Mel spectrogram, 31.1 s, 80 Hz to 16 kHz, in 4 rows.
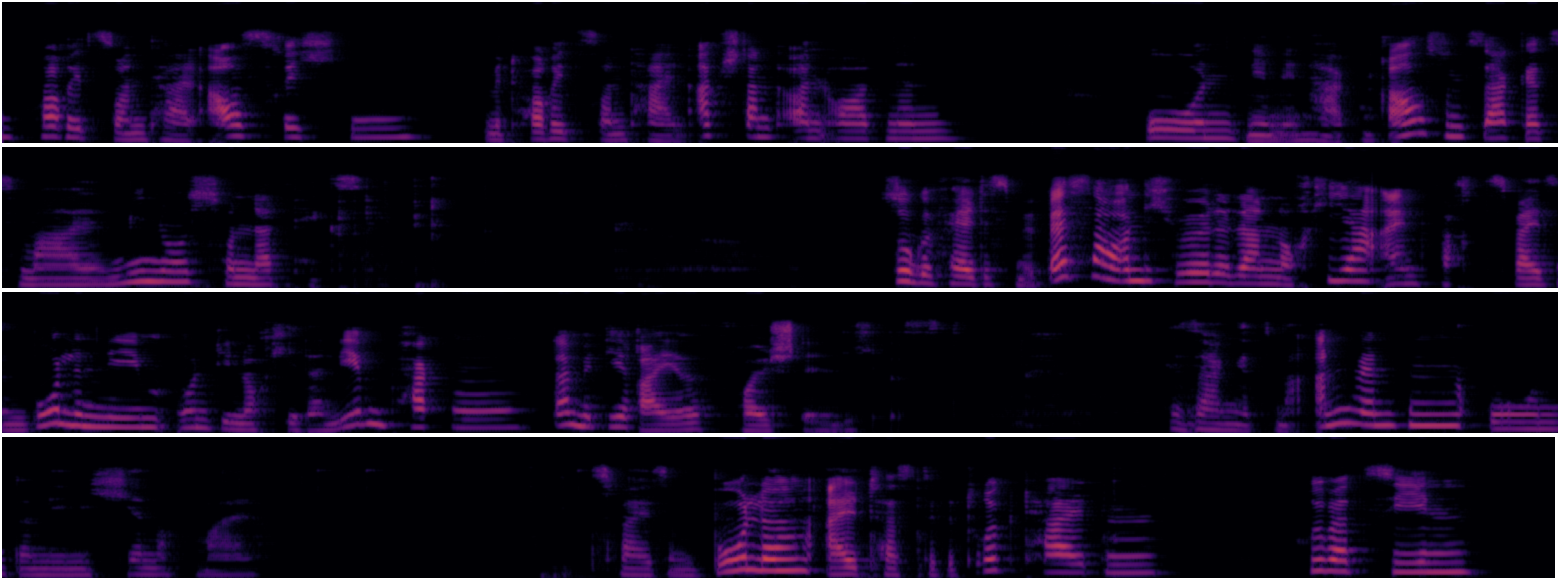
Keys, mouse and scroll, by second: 9.4 typing, 9.8 Return, 25.0 click.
